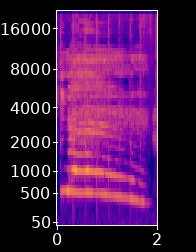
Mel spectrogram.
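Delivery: high excited yay; big happy yay; cheer. Acted. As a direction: cheer loudly for the kids. Cheer after the song.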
